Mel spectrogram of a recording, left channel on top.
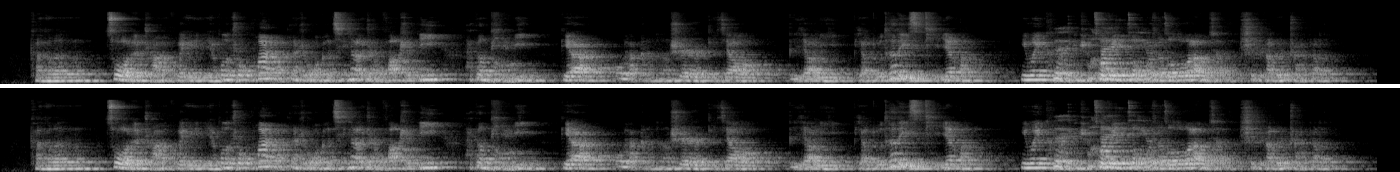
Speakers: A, in the centre; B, on the right.
A: 可能坐轮船会也不能说快吧，但是我更倾向于这种方式。第一，它更便宜；
B: 哦，
A: 第二，
B: 我
A: 它可能是比较比较一比较独特的一次体验吧，因为可能平时坐飞机、
B: 对，还挺有。
A: 坐火车坐多了，我想试试看轮船这样的。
